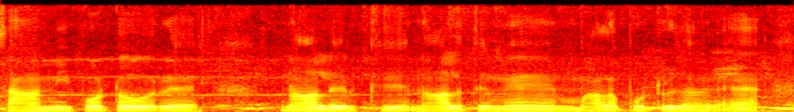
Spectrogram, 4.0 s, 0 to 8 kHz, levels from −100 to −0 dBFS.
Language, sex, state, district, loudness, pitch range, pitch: Tamil, male, Tamil Nadu, Namakkal, -17 LUFS, 105-120 Hz, 110 Hz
